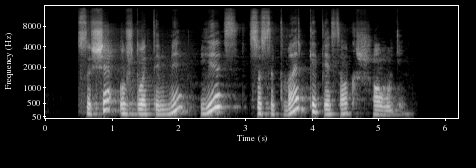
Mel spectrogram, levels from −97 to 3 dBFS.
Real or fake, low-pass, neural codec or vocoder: real; 14.4 kHz; none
